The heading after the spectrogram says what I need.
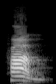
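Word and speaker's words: farm: park তারপরে star ফম এফ এ আর এম ফারম এইচ এ আরডি কি হবে হারড কিন্তু এখানে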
